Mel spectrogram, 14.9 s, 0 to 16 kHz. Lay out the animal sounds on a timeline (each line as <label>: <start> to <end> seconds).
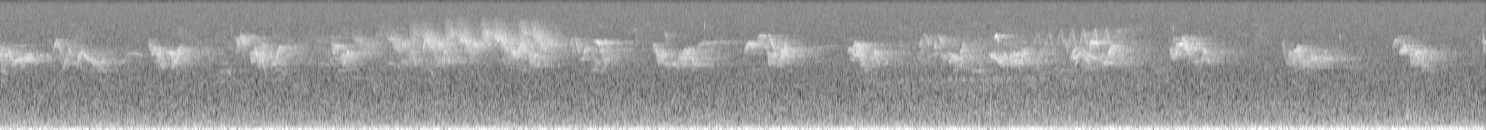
Rose-breasted Grosbeak (Pheucticus ludovicianus): 0.0 to 1.4 seconds
Red-breasted Nuthatch (Sitta canadensis): 0.0 to 3.5 seconds
Red-eyed Vireo (Vireo olivaceus): 0.0 to 14.4 seconds
Ovenbird (Seiurus aurocapilla): 3.6 to 5.7 seconds
Black-throated Blue Warbler (Setophaga caerulescens): 10.2 to 11.4 seconds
